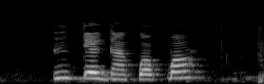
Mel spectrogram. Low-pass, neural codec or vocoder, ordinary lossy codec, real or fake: 7.2 kHz; none; MP3, 32 kbps; real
